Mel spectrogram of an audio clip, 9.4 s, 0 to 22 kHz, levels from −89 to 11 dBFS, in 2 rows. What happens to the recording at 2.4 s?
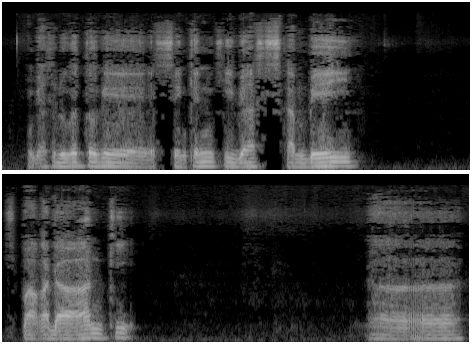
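Generation loss is present at 2.4 s and throughout, likely from around seven AAC-style re-encodes, each requantising afresh. The speech sounds swirly, hollow and smeared, with nothing above 16.5 kHz.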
